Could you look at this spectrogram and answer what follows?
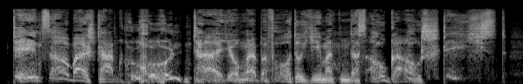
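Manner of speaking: dark, low, growling voice. Reading the story, the narrator voices a man warning Harry in a dark, growling voice. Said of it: "sagte eine dunkle, knurrende Stimme".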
